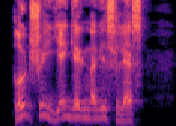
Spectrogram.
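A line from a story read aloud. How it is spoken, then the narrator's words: Creaky, instructive. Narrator (Russian): наставительно проскрипел Гоша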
